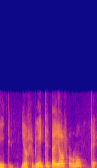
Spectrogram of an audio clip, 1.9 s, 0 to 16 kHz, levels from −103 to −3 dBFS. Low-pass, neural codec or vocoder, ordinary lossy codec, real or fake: 7.2 kHz; codec, 16 kHz, 2 kbps, FunCodec, trained on LibriTTS, 25 frames a second; none; fake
